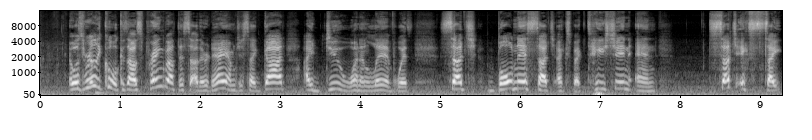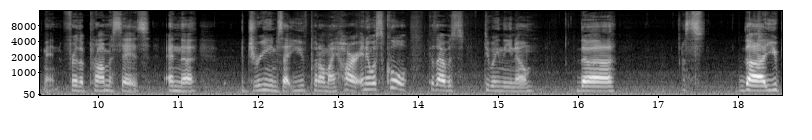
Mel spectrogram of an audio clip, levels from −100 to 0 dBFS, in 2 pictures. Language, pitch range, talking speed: English, 200-270 Hz, 180 wpm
